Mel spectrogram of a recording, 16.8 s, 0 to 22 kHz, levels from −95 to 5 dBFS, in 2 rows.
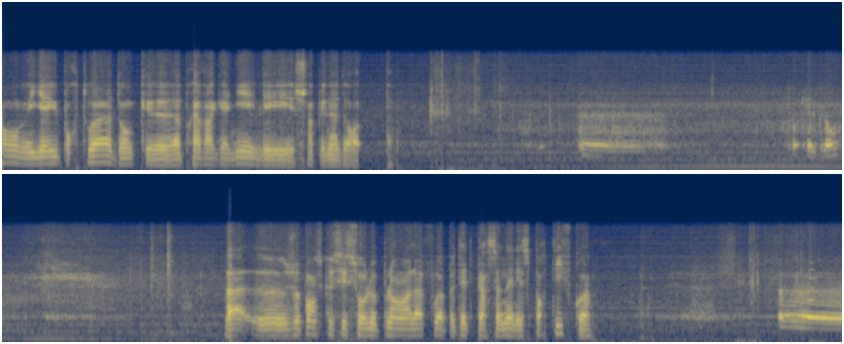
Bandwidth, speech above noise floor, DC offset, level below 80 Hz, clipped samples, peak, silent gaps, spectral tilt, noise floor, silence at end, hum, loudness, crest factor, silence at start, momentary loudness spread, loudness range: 7.8 kHz; 26 dB; under 0.1%; -58 dBFS; under 0.1%; 0 dBFS; none; -1.5 dB/octave; -45 dBFS; 0 s; none; -20 LUFS; 22 dB; 0 s; 22 LU; 13 LU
